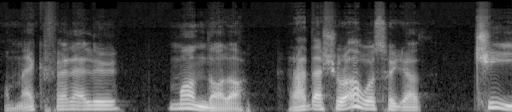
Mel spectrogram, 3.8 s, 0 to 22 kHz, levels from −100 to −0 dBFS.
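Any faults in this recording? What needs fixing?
Between 0.43 and 0.61 s the speech turns rougher and noisier, but it never drops out. This is a lost packet rebuilt from error correction. Packets went missing in transit. Each following packet carried a low-bitrate backup copy, and the decoder played those copies instead. About 100 ms of audio was rebuilt this way, which points to roughly five separate lost packets. To prevent it, fix the network loss, for example with a more stable connection or less congestion.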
